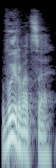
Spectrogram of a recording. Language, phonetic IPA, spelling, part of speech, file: Russian, [ˈvɨrvət͡sə], вырваться, verb, Ru-вырваться.ogg
- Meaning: 1. to break away, to break loose, to escape 2. to escape (words, sound, moan, etc.) 3. passive of вы́рвать (výrvatʹ)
